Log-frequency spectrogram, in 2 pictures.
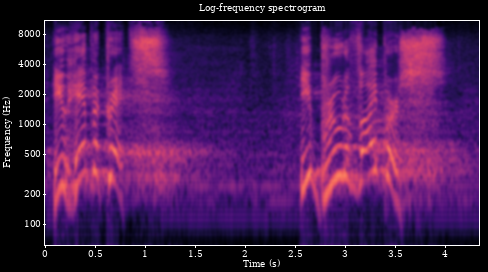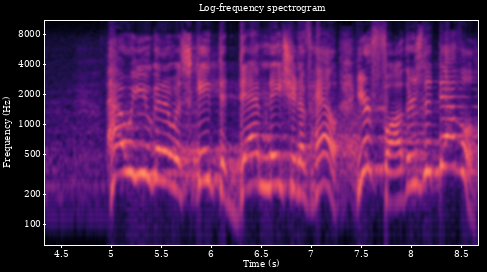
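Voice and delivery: Jesus's stern rebuke. Retold or imitated. Preacher quotes Jesus rebuking the hypocrites, stern denunciation. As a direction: denounce them as if from the pulpit. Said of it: "that's not very nice".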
